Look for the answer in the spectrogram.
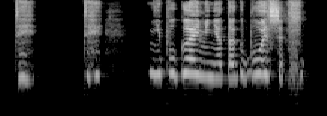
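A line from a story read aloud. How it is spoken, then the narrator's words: Sobbing mumble. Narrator (Russian): Всхлипывая, бормотала я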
